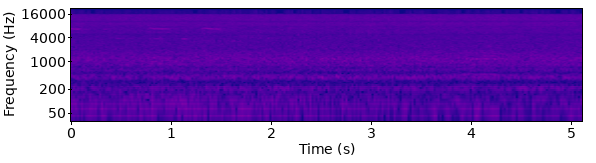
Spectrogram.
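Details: Honey bee swarm moving into an empty hive at the end of a driveway, the bees getting agitated; dense, steady low droning hum with layered tones, continuous throughout without pauses.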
